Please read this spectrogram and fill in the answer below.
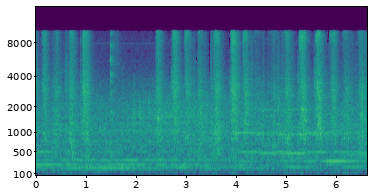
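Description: Metal palette knife dabbing and scraping paint onto a stretched canvas: short scraping strokes in quick, uneven succession, about two or three a second.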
